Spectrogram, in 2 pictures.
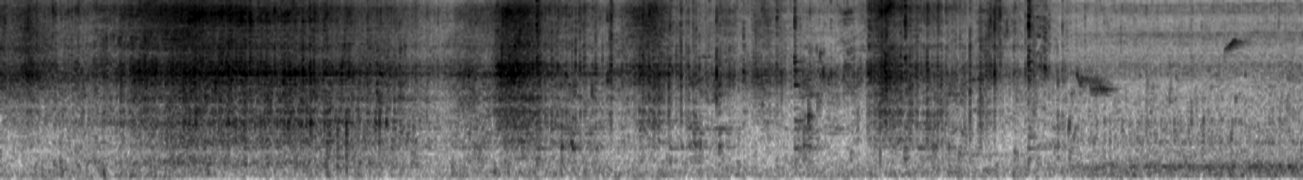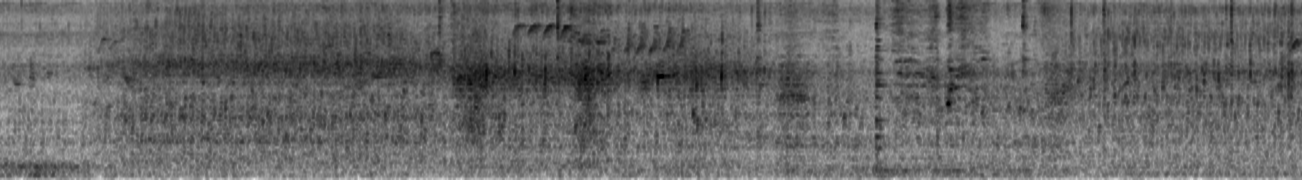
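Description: Water poured into a hot wok of masala with fried eggs and jackfruit seeds, gushing and sizzling loudly for the first few seconds. A metal spatula then clinks against the wok as the curry is stirred, and the thin gravy settles to a quieter simmer.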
